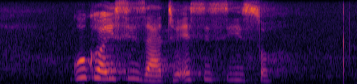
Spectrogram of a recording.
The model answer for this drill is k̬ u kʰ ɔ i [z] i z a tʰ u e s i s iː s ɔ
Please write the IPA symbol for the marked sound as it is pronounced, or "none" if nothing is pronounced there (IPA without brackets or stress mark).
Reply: s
